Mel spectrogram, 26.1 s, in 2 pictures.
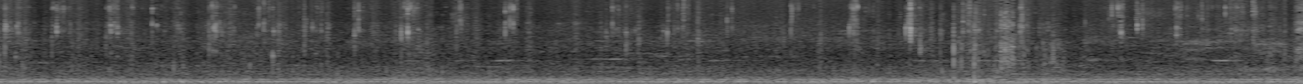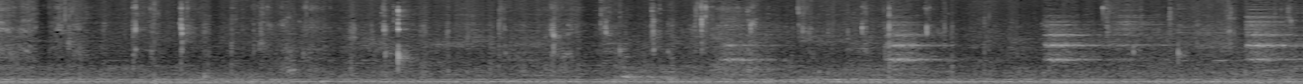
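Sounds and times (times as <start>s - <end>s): chewing with mouth clicks: 0.0s - 26.0s
steady low hum: 0.0s - 26.0s.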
